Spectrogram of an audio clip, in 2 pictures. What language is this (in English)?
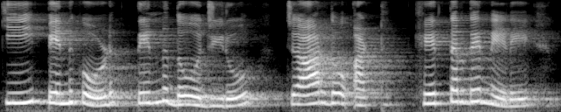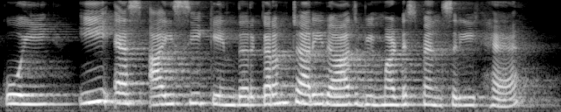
Punjabi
